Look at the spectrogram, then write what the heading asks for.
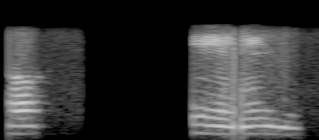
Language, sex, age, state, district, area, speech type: Tamil, male, 30-45, Tamil Nadu, Tiruvannamalai, urban, conversation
